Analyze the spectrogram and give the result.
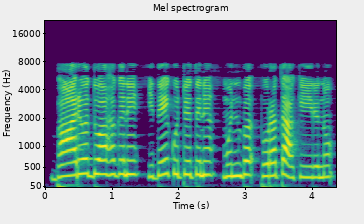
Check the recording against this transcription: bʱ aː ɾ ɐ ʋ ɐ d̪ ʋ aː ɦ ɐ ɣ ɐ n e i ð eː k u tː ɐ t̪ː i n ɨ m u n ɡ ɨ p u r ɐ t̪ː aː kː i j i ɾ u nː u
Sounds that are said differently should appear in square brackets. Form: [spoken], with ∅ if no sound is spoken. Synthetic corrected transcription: bʱ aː ɾ ɐ ʋ ɐ d̪ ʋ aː ɦ ɐ ɣ ɐ n e i ð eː k u tː ɐ t̪ː i n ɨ m u n [b] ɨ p u r ɐ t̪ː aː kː i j i ɾ u nː u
